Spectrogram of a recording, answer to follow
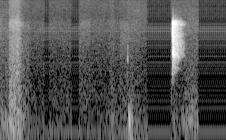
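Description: Near silence, broken by one short, sharp click near the end.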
